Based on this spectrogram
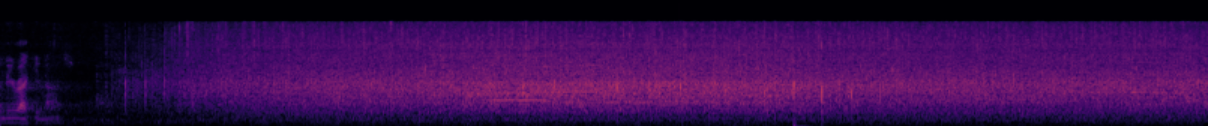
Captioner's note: applause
